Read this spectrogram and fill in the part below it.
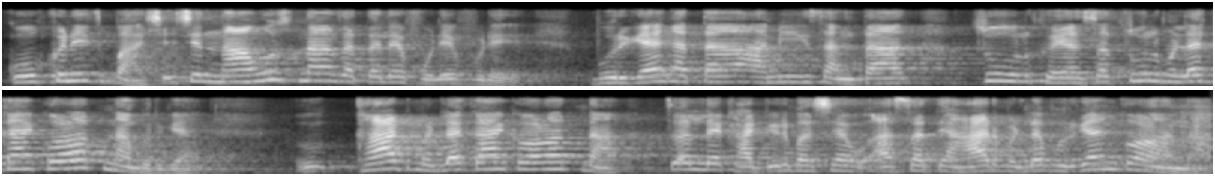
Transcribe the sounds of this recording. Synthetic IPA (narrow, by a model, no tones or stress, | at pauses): kokɳiːt͡sbʱa̰ɕet͡ɕenauːt͡snad͡zat̪lefuɽefuɽḛ | bʱuɾɡjãŋkat̪ãːmisãŋɡt̪ãt̪ | t͡suːlkʰəj̃asat͡suːlm̤əʈljakãjkəɭat̪nabʱuɾɡjã̰k | kʰaʈm̤əʈljakãjkəɭãt̪nat͡səlːekʰaʈiːɾbasjaə̰sat̪ãɦaʈm̤əʈljabʱuɾɡjãŋkkəɭãna̰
